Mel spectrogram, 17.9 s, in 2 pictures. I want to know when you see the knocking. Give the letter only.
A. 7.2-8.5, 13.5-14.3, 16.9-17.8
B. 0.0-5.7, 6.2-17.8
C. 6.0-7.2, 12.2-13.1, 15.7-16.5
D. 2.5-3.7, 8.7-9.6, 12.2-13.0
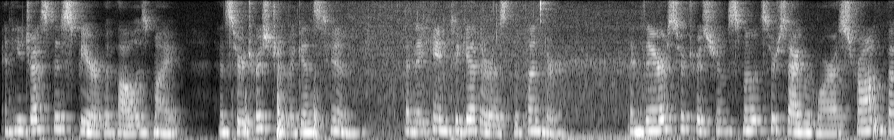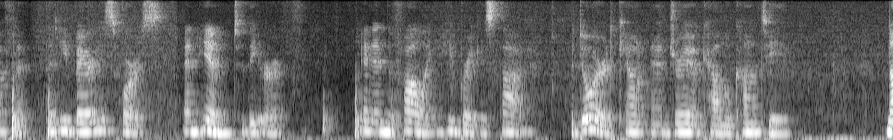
D.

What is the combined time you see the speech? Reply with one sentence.
You can hear the speech for 17 seconds altogether.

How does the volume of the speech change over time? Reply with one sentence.
The volume of the speech stays about the same.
